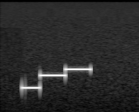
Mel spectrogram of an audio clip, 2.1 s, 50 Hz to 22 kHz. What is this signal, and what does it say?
Telephone call progress tone (North American plan), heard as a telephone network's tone, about 910, 1430, 1800 Hz. Special information tone.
